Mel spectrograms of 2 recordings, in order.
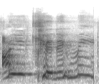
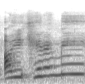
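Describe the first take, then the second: First: Very high, loud mock outrage; raised voice. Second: High, playful mock indignation; kidding. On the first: Fan showing how her voice rose at the idol, raised voice. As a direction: let the voice shoot up, indignant. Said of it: "my voice just raised". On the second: Fan showing she was only joking with him, kidding. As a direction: pitch it high without pushing the volume. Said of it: "I'm kidding when I said".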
